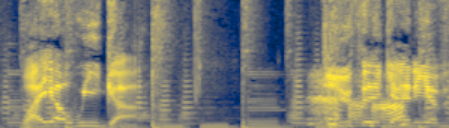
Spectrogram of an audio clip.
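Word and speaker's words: Weyauwega: It's pronounced Wayawiga. Do you think any of them were able to pronounce Wayawiga? No. All right. Here we go. Wayawiga. Wayawiga. Wayawiga. Wenawega?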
